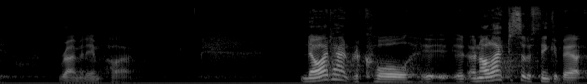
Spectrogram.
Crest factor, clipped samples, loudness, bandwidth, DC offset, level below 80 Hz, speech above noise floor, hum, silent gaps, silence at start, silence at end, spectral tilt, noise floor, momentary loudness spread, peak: 22 dB; under 0.1%; -36 LUFS; 16 kHz; under 0.1%; -66 dBFS; 29 dB; 50 Hz at -65 dBFS; none; 0 s; 0 s; -3 dB/octave; -65 dBFS; 24 LU; -16 dBFS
